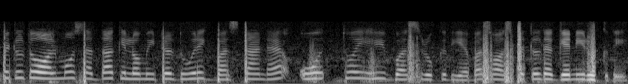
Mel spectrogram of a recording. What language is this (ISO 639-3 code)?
pan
